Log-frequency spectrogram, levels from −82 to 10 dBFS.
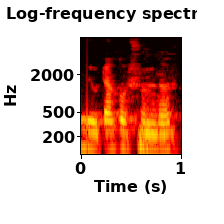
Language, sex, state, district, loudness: Bengali, male, West Bengal, Dakshin Dinajpur, -25 LUFS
